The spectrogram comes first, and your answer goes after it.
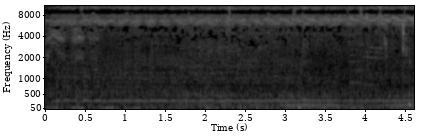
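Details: Honey bees foraging among huge numbers in a field, gathering nectar from flowers, filmed at close range; a steady low droning hum holds throughout, with a faint second tone above it and some background noise.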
